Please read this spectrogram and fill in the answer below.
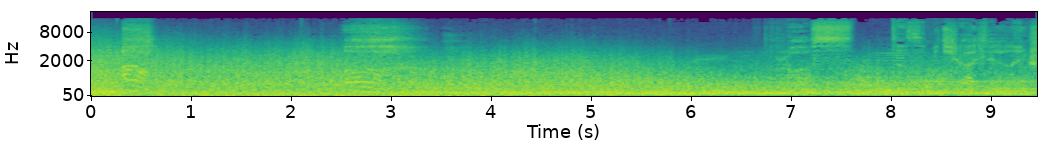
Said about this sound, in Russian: И вот в определенный момент, по совершенно неизвестной нам причине, происходит чудовищный взрыв, и маэстро, надеюсь, сейчас на него отмотает.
